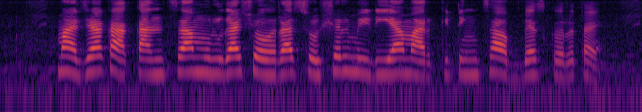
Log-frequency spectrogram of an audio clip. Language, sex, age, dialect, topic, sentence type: Marathi, male, 18-24, Varhadi, banking, statement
